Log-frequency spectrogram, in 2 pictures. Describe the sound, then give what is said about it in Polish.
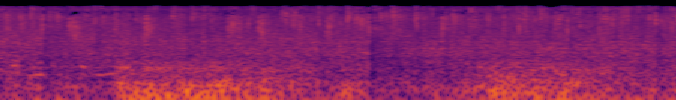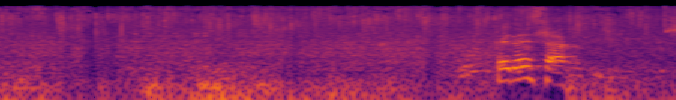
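A thunderstorm with rain: a continuous loud hiss of heavy rainfall, with low rumbles of thunder rolling through it. “burza idzie szybciej.”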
